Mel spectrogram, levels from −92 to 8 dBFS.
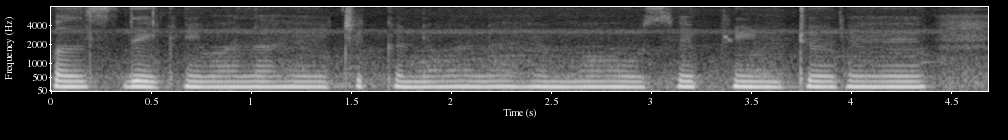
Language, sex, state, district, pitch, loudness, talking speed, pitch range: Hindi, female, Uttar Pradesh, Shamli, 185 Hz, -15 LUFS, 155 wpm, 185-190 Hz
